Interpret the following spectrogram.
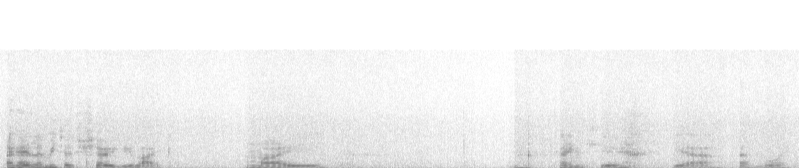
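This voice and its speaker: Soft-voiced man chatting on a noisy stream. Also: lowish voice, slow pace. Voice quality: soft voice often mistaken for a woman's on the phone. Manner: chatty and rambling, thanks viewers while eating. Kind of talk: casual live-stream chat. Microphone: desk microphone. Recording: clear background noise on the stream mic.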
